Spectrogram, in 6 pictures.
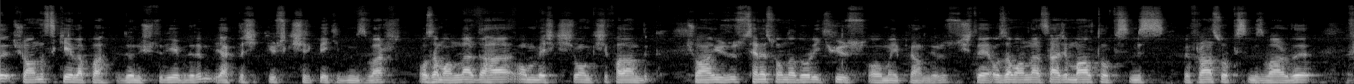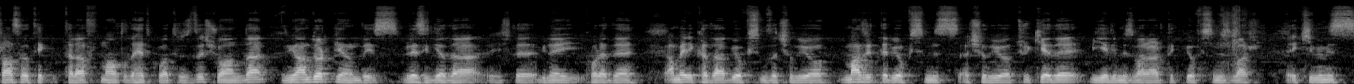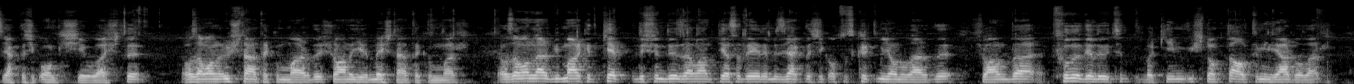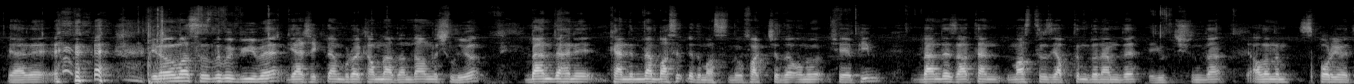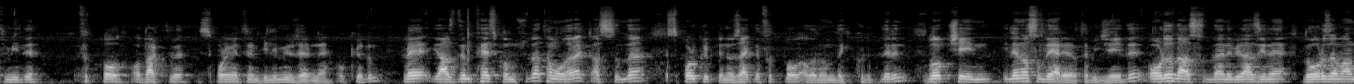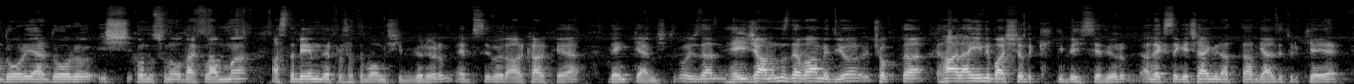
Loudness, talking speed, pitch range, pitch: -20 LUFS, 155 wpm, 105-125 Hz, 115 Hz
